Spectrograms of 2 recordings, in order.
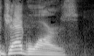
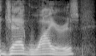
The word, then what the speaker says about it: Jaguars: Yeah, see, it's the Jaguars. It's not the Jaguars. It's not spelled like it was J-A-G-W-I-R-E-S. But so many people say that.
